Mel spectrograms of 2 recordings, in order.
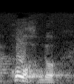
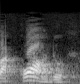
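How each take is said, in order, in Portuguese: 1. A vogal o tônica é fechada. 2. A vogal o tônica é aberta. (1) "uma palavra de som fechado" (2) "uma de som aberto"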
